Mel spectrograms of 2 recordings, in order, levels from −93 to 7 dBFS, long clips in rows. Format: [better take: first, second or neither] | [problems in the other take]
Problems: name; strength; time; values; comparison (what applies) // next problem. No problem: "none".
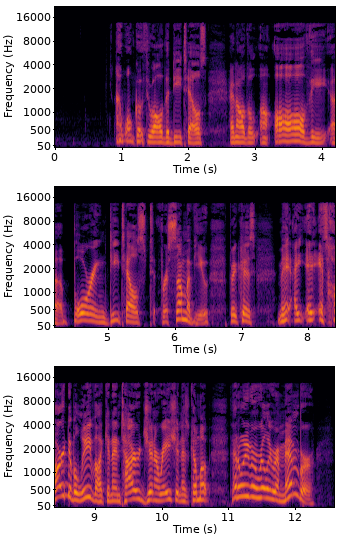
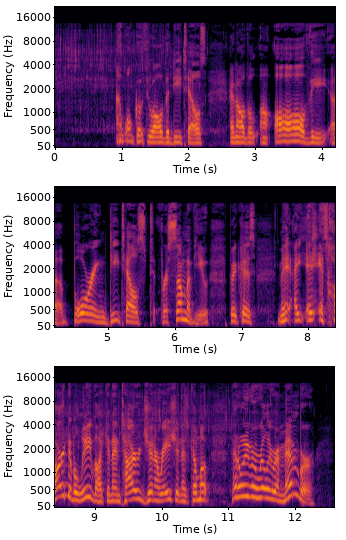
first | hiss; faint; until 4 s and from 7 s on; 20 dB below the speech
